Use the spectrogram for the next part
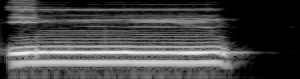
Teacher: حمزہ نون زیر ان، نون میں شدد ہے، اس کو غننے کے ساتھ ہی پڑھیں گے، اس کو ان اس طرح نہیں پڑھیں گے، اس کو پڑھیں گے ان۔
